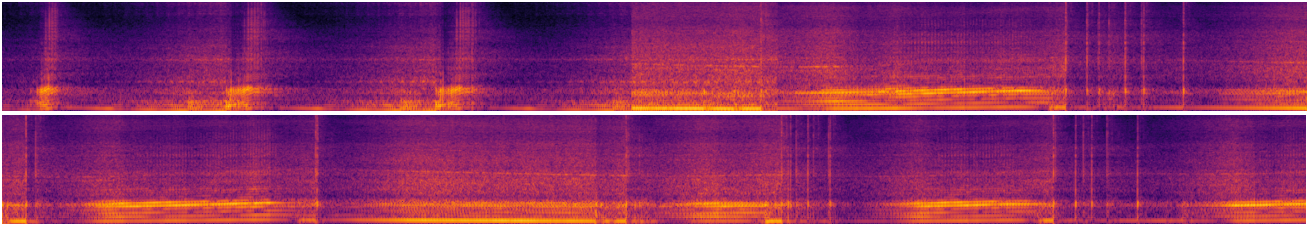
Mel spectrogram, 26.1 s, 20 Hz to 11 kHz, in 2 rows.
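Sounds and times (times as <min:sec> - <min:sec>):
car engine revving: 0:00.0 - 0:26.0
exhaust pops and crackles: 0:10.6 - 0:12.0, 0:13.0 - 0:13.6, 0:16.1 - 0:16.4, 0:19.0 - 0:19.7, 0:20.7 - 0:21.6, 0:23.5 - 0:24.8.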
